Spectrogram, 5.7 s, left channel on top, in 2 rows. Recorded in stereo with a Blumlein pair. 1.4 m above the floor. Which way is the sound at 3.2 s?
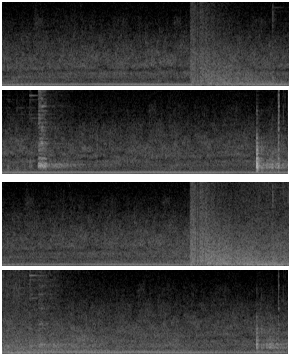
30° left.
